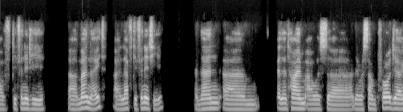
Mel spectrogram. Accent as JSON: {"language": "English", "country": "China", "also_born_or_lived": "France / Zurich, Switzerland", "moved": "as an adult", "lives_now": "Switzerland", "said": "I'm originally from China. And I came to Europe in 2008"}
